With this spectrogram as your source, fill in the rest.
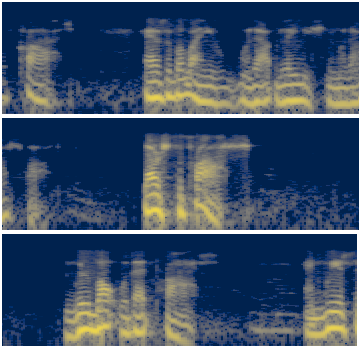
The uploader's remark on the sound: PREACHED PRAYER BAPTIST CHURCH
